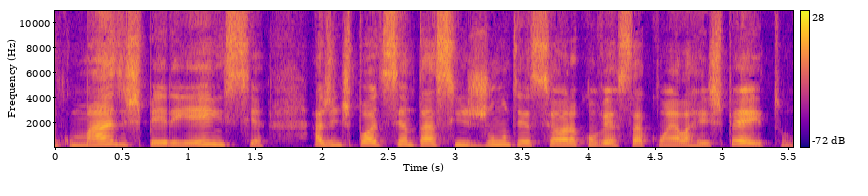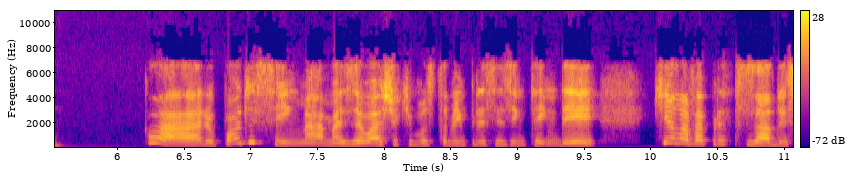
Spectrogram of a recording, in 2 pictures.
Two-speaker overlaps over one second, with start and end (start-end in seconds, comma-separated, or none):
none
